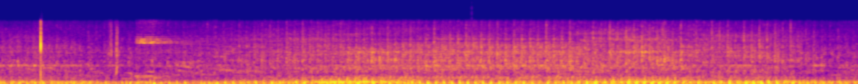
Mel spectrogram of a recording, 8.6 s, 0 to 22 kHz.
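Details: Apache RTR 160 4V single-cylinder bike after repair of a loud engine noise, mic near the engine: low, fairly even idle with no sharp valve clatter; the earlier loud rattling is gone and it sounds healthy.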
